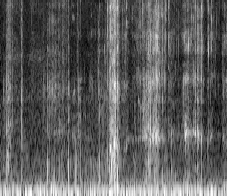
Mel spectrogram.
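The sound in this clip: Crunchy food being chewed during a tasting: many irregular, crisp crunches and crackles in a quiet run, with one louder crunching bite midway.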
